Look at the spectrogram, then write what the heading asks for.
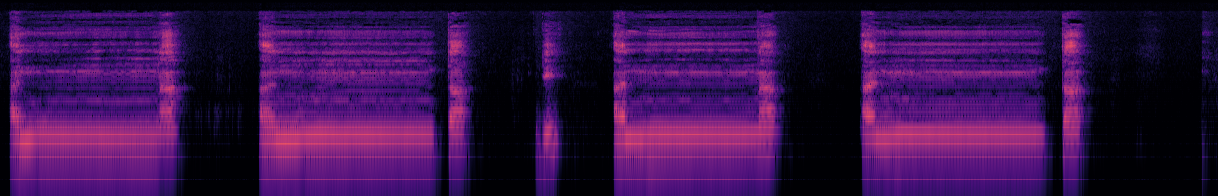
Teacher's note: ناک کے اندرونی حصے سے جی، ناک کا جو اندرونی حصہ ہے اسے خیشم کہتے ہیں۔ ناک کے اندرونی حصے سے غنہ ادا ہوتا ہے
